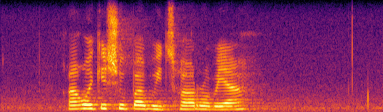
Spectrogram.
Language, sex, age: Northern Sotho, female, 19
